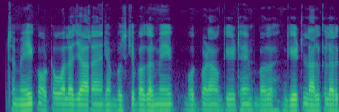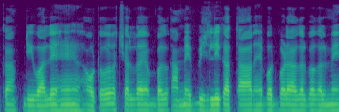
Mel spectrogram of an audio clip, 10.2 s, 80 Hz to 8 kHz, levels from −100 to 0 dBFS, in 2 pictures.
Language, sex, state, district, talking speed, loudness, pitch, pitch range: Hindi, male, Maharashtra, Chandrapur, 220 wpm, -29 LUFS, 110 Hz, 110-115 Hz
